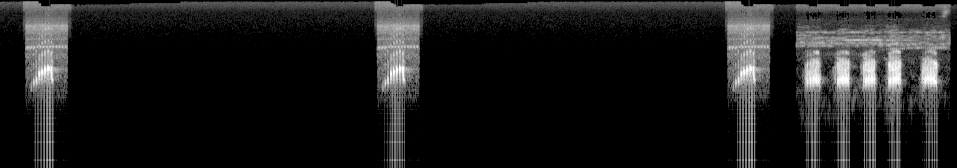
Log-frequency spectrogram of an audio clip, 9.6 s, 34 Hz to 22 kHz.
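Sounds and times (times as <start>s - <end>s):
emerald tree frog calling: 7.3s - 9.5s.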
